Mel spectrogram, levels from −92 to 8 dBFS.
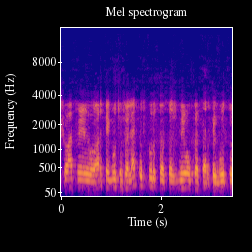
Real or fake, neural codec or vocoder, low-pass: fake; codec, 44.1 kHz, 3.4 kbps, Pupu-Codec; 14.4 kHz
